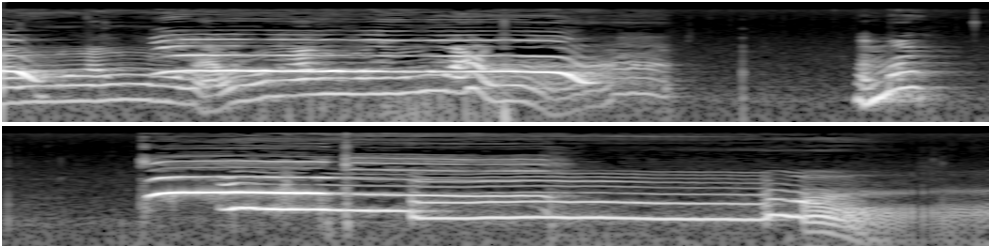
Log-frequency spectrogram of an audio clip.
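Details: A male Shih Tzu 'sings', giving long, tonal howls that waver, rise and fall in pitch, with pauses between bouts, breaking into a short yelp before a final sustained note; faint speech may be mixed in.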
